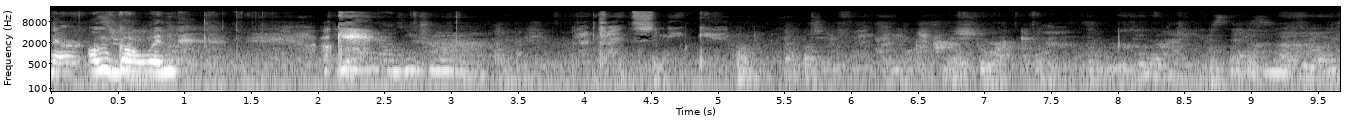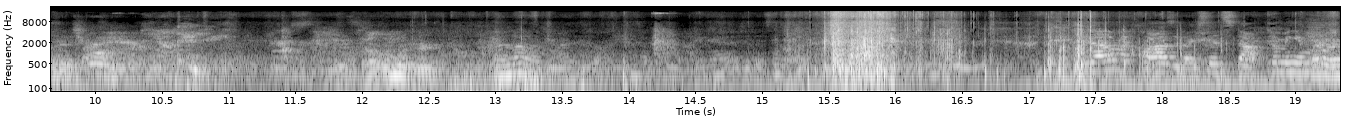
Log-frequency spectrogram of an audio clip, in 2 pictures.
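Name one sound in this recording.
A young boy talks animatedly close to a phone microphone.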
